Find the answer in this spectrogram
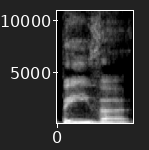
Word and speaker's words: Belvoir: on that theme HCK Belvoir Castle is pronounced Beaver Castle as the local Anglo-Saxons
